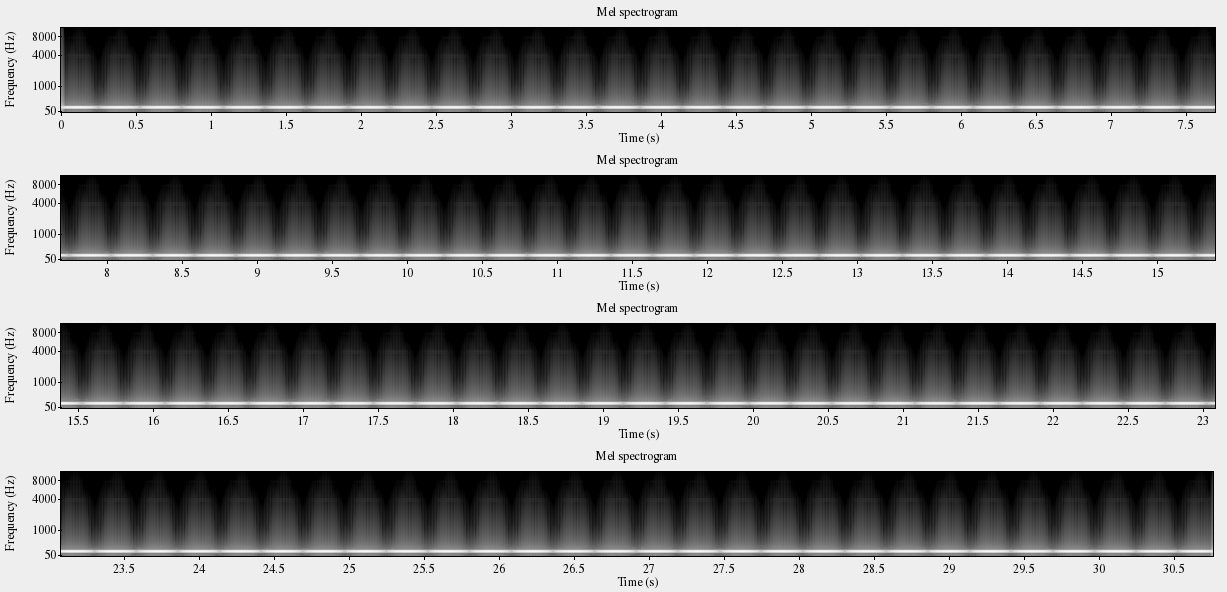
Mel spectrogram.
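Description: Electronically generated low sine tone (a Rife frequency), held at one pitch and pulsing evenly in loudness several times a second.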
